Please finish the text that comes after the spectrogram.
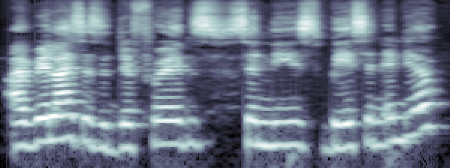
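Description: A woman's voice: mid-range voice, fairly even intonation, normal speed, fairly bright tone. A woman from Malaysia, a podcast guest, talking earnestly and rambling with "you know" and restarts. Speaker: podcast guest, founder of an online community page. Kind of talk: casual conversational interview.

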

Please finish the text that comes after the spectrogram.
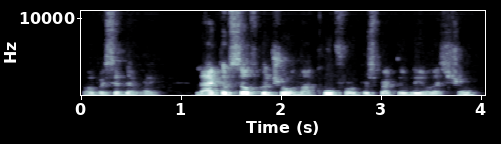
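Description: A man's voice: a little high, a little fast, a little mellow. A man co-hosting a casual live chat show, tossing in colloquial interjections and reading out viewer comments.

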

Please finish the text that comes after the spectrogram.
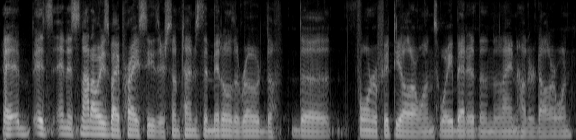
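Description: A man's voice: on the low side, fairly even intonation, a little fast, hardly any pauses, a little mellow, dry recording, studio quality. An American man with a blunt, sweary manner, chatting casually as a podcast host. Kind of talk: casual chat.

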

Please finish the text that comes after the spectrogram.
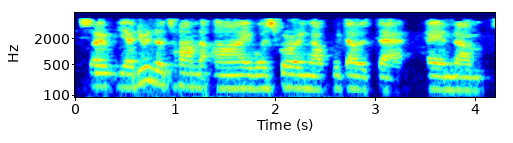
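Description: Vietnamese-accented man, hesitant and husky. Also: fairly high pitch, fairly even intonation, normal speed, dull audio. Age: 40s. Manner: hesitant, lots of fillers and restarts. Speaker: guest. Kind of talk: casual interview.

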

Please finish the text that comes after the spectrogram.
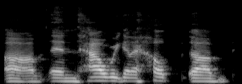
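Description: A show host running a live interview, chiming in with steady "mm-hmm"s and "wow"s while the guest talks. Later the host turns to reading viewer greetings and comments. The voice sits at a middle pitch. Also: unhurried. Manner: affirming, frequent backchannels. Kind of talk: livestream interview.

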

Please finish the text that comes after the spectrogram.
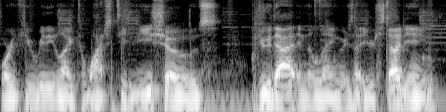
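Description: A man from the United States hosting a casual language-learning podcast, explaining things patiently with clear examples. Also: deep voice, flat delivery, moderate pace, warm tone, faint music behind. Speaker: podcast host. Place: lives in Brazil.

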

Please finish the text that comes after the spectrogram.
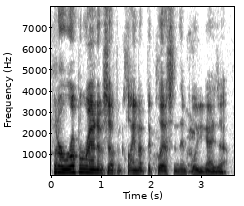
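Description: A man's voice: medium pitch, animated, a little fast, noisy background. Male game master, improvised narration, patient explainer who encourages the players.

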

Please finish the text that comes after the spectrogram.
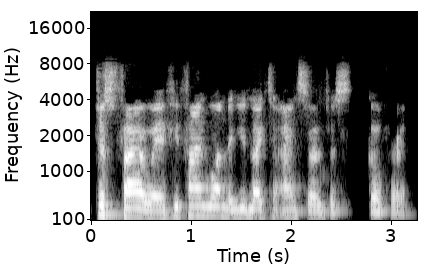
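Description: A man from Austria hosts a relaxed podcast conversation. His voice is a bit husky and his manner is agreeable and easy. He often answers with short, friendly replies. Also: on the high side, fast talker, highs cut off. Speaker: podcast host. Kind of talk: casual chat.

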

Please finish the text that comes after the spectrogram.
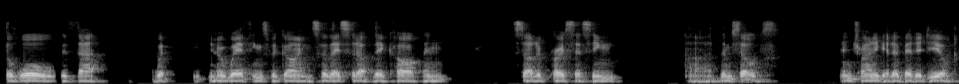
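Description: Aussie guy with a super low flat voice, lots of ums, sounds a bit muffled and lo-fi. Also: unhurried, husky. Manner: relaxed, hesitant with many ums. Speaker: guest, co-op policy adviser. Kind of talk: casual interview chat.

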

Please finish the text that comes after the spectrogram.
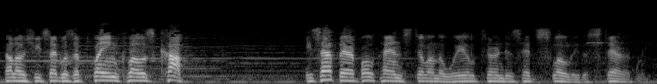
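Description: An actor playing a wry, world-weary newspaper reporter in a 1950s radio noir style, with wisecracking delivery. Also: male voice, fairly high pitch, moderate pace, sharp tone, soft background music. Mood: tense, narrating. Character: wry, hard-boiled night-beat newspaper reporter. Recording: muffled vintage 1950s radio recording.

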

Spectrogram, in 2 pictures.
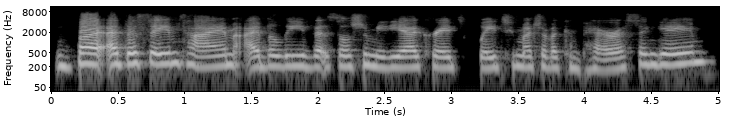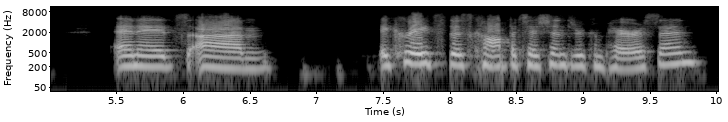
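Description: A woman's voice: medium pitch, moderate pace, dry recording, lo-fi sound. A young woman chatting earnestly and eagerly, often saying "um" and "like". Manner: earnest and enthusiastic, with many "um"s and "like"s. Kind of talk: casual podcast chat.

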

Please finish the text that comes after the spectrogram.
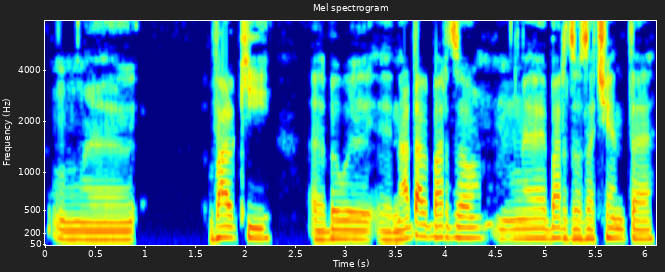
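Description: A male historian explains events slowly and haltingly, often hesitating at length as he searches for the next phrase. His pitch is medium and the recording is dry. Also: flat delivery, a little mellow, dry recording. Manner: very halting, frequent long hesitations. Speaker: historian guest. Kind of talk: unscripted expert explanation.

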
